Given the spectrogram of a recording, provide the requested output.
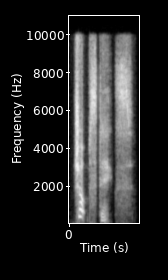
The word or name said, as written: chop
